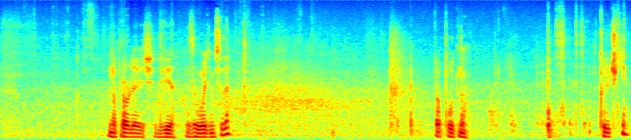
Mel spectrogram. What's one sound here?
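Plastic trim clicks and rattles as it is handled.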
